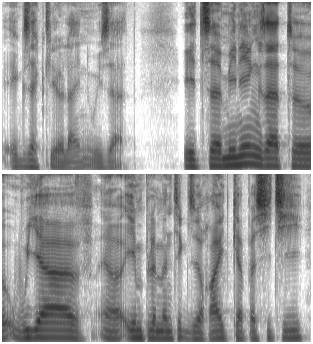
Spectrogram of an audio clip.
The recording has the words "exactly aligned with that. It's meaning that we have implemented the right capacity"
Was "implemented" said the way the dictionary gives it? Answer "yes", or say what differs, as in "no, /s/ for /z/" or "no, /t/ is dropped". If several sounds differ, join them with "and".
yes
